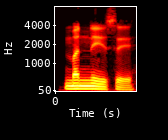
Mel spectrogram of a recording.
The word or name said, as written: mannese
